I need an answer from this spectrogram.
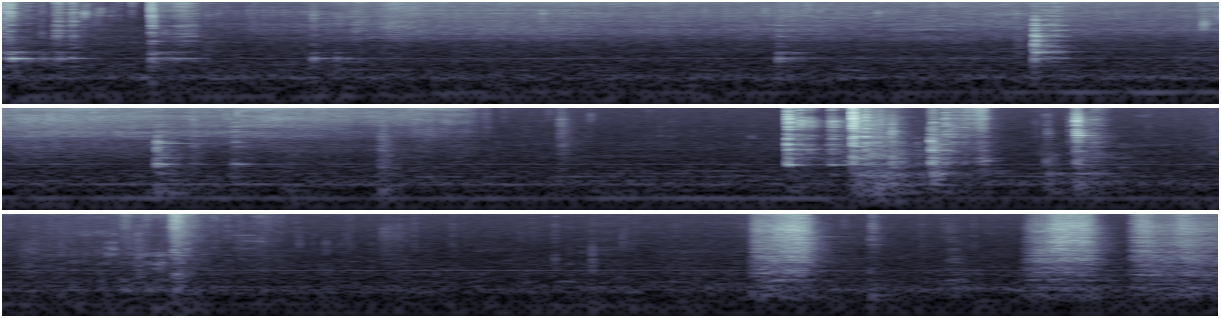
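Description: Stir-fried scallop frills sizzling in a pan, with utensils stirring, then sharp clicks and knocks of utensils against the pan and a ceramic bowl as the frills are served out and arranged.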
